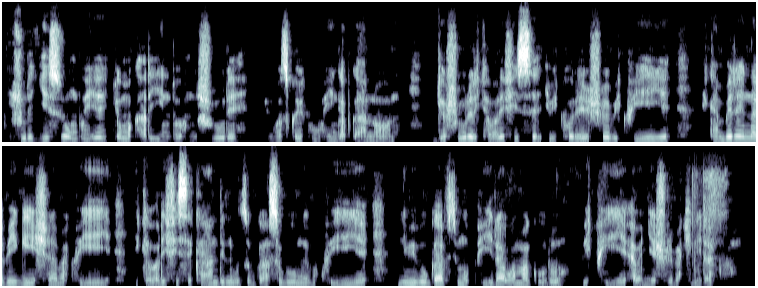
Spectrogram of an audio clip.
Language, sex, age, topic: Rundi, male, 36-49, education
